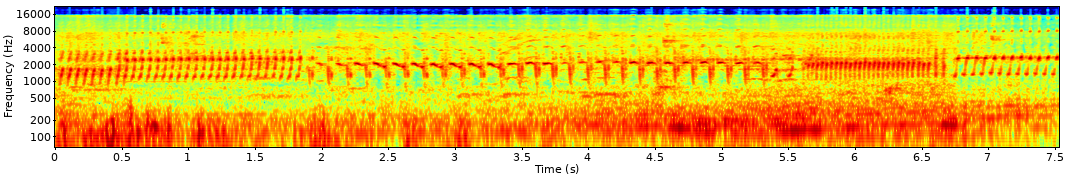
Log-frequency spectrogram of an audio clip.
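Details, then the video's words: Canary singing, trained show-song bird: rapid repeated trills around mid-high pitch, a long run of evenly spaced chipping notes in the middle, then buzzy rolled phrases, with steady background noise and faint traffic-like rumble. "KENARI GACOR | CANARY SINGING"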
